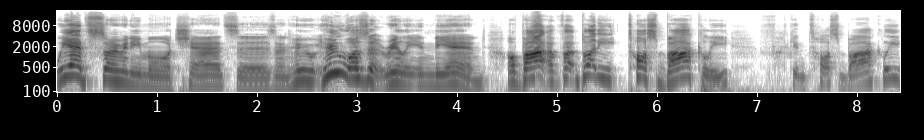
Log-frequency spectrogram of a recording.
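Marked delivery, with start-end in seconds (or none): 5.2-8.4 angry, fed-up, frustrated swearing. Looking back at a game and blaming a player: mad and frustrated. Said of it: "I'm mad and frustrated".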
